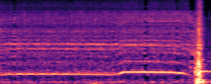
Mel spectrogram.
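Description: Cordless drill running steadily, driving a through-bolt into a seacock's flange through the sailboat hull for a dry fit. Its whine steps up slightly in pitch partway through, then stops with a sharp click.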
